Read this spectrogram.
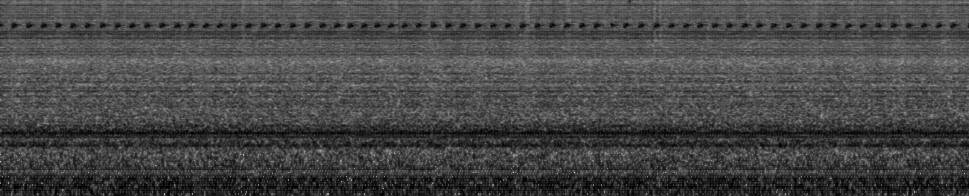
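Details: Two nebulizers running together: continuous even compressor drone with steady hiss, unchanging throughout.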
